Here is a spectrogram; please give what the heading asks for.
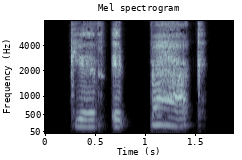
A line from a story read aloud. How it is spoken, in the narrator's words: he snarls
